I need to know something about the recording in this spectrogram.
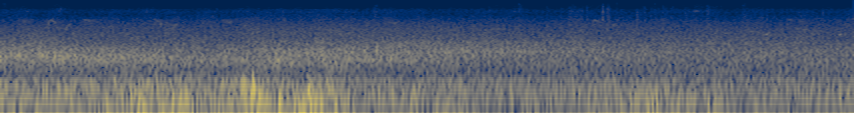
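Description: Traffic passes on a nearby road.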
